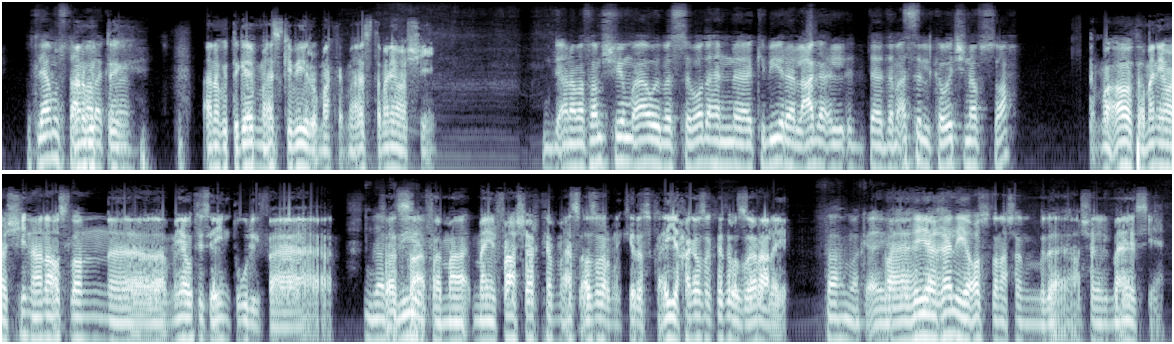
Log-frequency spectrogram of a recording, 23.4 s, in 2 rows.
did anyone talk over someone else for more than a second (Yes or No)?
No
